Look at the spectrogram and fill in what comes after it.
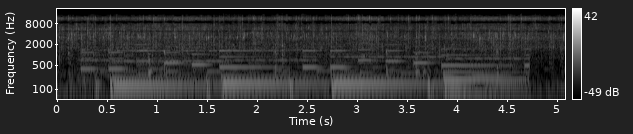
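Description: Chicken wings sizzling as they fry in oil in a nonstick pan, turned over with metal tongs. Background music of long held notes plays over the steady sizzle, stopping shortly before the end.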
